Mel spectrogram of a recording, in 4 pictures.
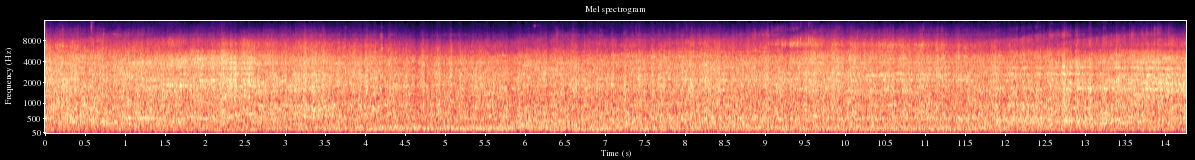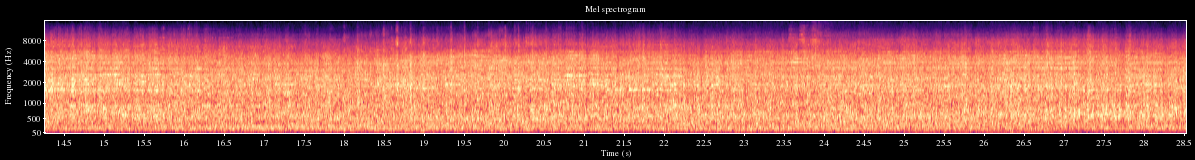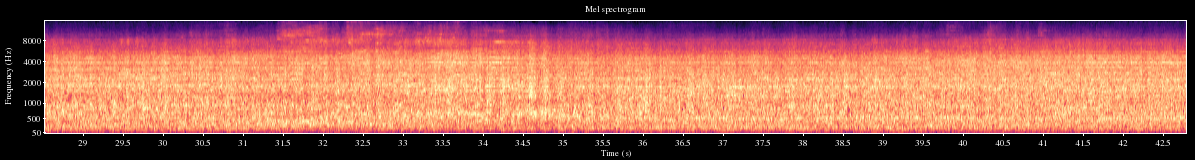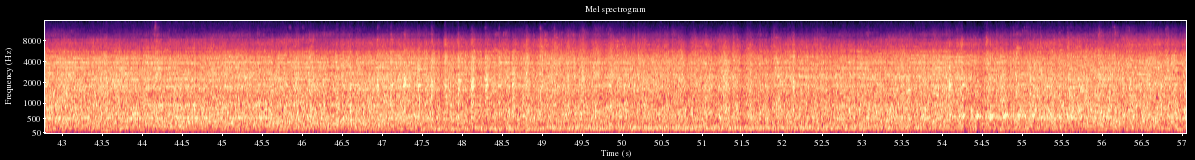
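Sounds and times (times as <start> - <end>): freight train wheels clattering: 0.0 - 57.0.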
